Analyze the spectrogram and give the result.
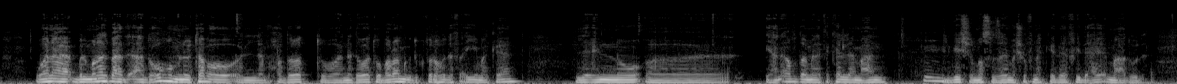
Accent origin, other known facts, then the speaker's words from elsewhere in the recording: Egypt; إحنا كمصريين ضحك علينا فترة من الفترات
